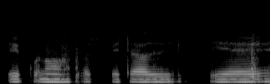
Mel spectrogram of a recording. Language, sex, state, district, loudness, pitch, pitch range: Maithili, male, Bihar, Saharsa, -36 LUFS, 120 Hz, 120-125 Hz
